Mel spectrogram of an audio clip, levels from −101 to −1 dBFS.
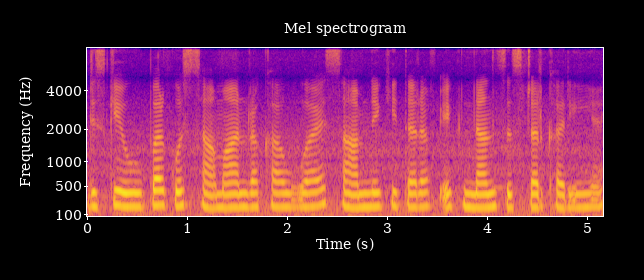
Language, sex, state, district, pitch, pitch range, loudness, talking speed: Hindi, female, Chhattisgarh, Bilaspur, 195 Hz, 185-200 Hz, -15 LUFS, 175 wpm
